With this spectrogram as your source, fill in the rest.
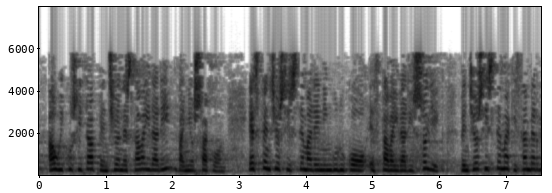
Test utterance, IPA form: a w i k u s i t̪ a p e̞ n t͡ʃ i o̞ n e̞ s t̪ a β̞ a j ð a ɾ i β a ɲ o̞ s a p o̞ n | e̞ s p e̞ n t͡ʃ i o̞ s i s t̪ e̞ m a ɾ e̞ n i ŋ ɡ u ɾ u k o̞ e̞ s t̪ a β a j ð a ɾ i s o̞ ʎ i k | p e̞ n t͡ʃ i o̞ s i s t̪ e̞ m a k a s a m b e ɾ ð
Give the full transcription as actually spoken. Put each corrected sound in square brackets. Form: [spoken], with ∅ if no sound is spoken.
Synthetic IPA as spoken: a w i k u s i t̪ a p e̞ n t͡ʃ i o̞ n e̞ s t̪ a β̞ a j ð a ɾ i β a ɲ o̞ s a [k] o̞ n | e̞ s p e̞ n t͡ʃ i o̞ s i s t̪ e̞ m a ɾ e̞ n i ŋ ɡ u ɾ u k o̞ e̞ s t̪ a β a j ð a ɾ i s o̞ ʎ i k | p e̞ n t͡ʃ i o̞ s i s t̪ e̞ m a k [i] s a m b e ɾ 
